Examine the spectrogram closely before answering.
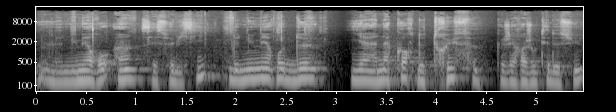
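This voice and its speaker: At a fairly slow pace, a man with a fairly high pitch talks in a dark, mellow tone that is somewhat breathy, his intonation fairly even. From southern France, Grasse. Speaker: perfumer. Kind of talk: casual chat.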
